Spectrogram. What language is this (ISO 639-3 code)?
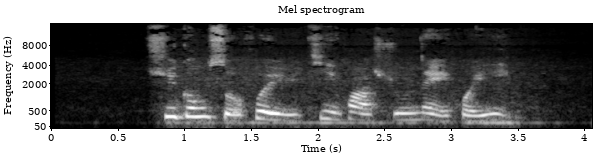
zho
